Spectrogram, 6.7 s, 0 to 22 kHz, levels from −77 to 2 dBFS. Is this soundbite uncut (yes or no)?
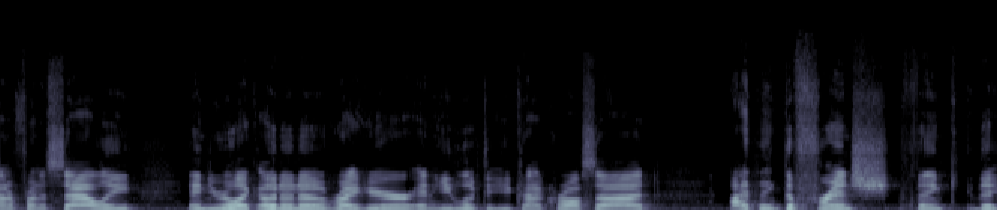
yes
